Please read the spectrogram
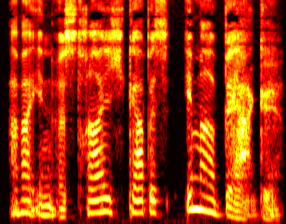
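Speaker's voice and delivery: put-on high, insistent girlish voice; high child digging in her heels; insisting Betsy. A narrator's reading. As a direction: insist stubbornly, high-pitched. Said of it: "beharrte Betsy".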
